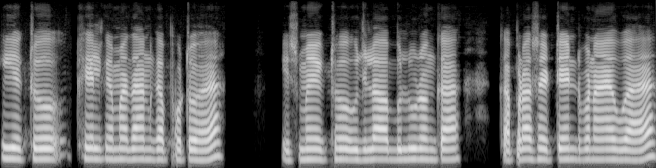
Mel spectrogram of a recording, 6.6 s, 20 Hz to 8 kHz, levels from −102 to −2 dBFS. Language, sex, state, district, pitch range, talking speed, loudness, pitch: Hindi, male, Bihar, Saran, 180-185 Hz, 220 wpm, -16 LUFS, 180 Hz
